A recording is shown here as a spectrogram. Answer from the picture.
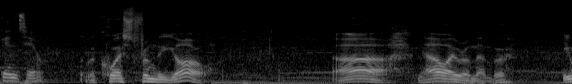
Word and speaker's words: Jarl: Okay, you pronounce this Jarl.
